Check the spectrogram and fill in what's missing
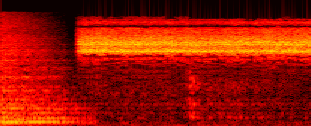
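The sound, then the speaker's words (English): Giant cicadas in summer break into a loud, steady, high-pitched buzz that starts abruptly after a brief lower sound and holds unbroken, droning without pause to the end. “Or it could be the sound of giant cicadas flying right through the holes in your screens.”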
